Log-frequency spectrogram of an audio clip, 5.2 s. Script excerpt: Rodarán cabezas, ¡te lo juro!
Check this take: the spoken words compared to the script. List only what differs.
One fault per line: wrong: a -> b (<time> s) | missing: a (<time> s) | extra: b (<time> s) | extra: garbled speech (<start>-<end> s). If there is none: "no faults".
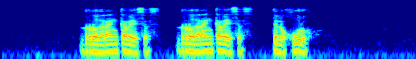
extra: rodarán cabezas (2.2 s)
